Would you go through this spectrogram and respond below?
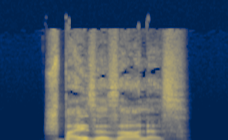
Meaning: genitive of Speisesaal
- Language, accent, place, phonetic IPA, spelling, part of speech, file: German, Germany, Berlin, [ˈʃpaɪ̯zəˌzaːləs], Speisesaales, noun, De-Speisesaales.ogg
